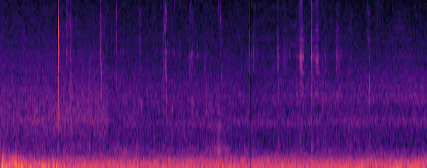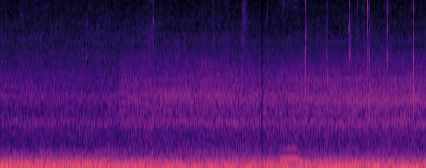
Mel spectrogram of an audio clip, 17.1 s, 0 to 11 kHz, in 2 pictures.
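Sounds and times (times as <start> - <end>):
low rumble: 0.0 - 17.0
faint clicks and ticks: 1.1 - 8.0, 10.2 - 17.0.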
